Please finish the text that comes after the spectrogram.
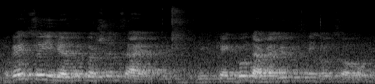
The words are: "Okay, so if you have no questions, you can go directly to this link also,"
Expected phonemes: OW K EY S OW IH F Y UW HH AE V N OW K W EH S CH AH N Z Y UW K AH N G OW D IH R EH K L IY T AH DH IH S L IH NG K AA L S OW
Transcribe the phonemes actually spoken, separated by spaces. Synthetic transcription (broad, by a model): OW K EY S OW IH F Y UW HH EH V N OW K W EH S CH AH N S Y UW K AH N G OW D IH R EH K L IY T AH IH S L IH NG AA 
